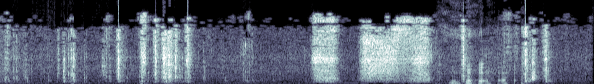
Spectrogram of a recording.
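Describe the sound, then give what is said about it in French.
Someone blows into a Nintendo game cartridge: two short, breathy gusts in the middle, surrounded by sharp plastic clicks and rattles of handling. “Il souffle dedans. Une cassette vidéo. Une cassette de Nintendo.”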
